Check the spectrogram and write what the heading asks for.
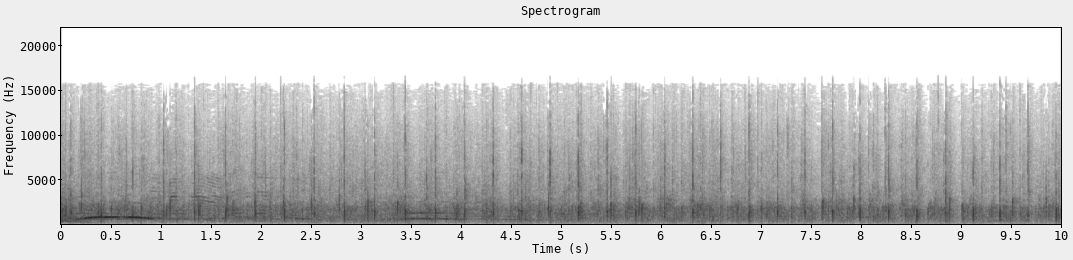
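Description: Audience applauding steadily, with a few high whooping cheers in the first second and another about three and a half seconds in.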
